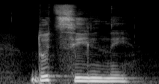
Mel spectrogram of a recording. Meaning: expedient (suitable to effect some desired end or the purpose intended)
- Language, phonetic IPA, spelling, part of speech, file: Ukrainian, [doˈt͡sʲilʲnei̯], доцільний, adjective, Uk-доцільний.ogg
